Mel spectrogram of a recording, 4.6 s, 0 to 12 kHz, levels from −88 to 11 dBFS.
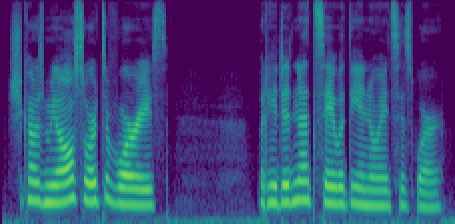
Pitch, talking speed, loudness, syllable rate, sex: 220 Hz, 210 wpm, -15 LUFS, 6.1 syllables/s, female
